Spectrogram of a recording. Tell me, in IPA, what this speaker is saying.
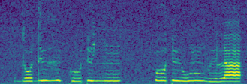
d o˨ d ɨ˧ ɣ ɨ˧ k u˨ ɗ ɨ˦ ɲ ũ˦ | k͡p o˦ ɗ ɨ˦˨ w ũ˦ v ɨ˨ l a˦

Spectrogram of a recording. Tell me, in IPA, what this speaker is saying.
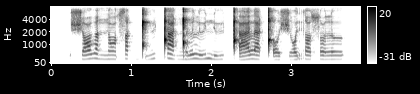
ʃ ɔ ðˤ ɪ n õ sˤ ɪ ɡ͡ǃ y ǃ a ŋ͡ǃ ʏ l y n y ǃʼ a l a ǃʼ ɔ ʃ ɔ rʲ u sˤ u l ɵ

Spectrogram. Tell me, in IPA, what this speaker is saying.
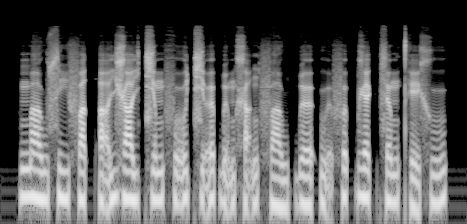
m a̤˨˩ w s i̤˨˩ f a˨˩ t̚ ʔ a̰˧˥ j ɣ a˧ j t͡ɕ ə˨˦ m f o̰˧˥ t͡ɕ ə̰ː˧˥ ɓ ə̰˧˥ m x a̰˧˥ n f a̤˨˩ w ɓ əː˨˦ ʔ ṵ˧˨ ə̯ f ə˦˥ p̚ ɣ ɛ˦˥ k̚ s ə˧ m t̪ʰ e˧˩ x u˨˦

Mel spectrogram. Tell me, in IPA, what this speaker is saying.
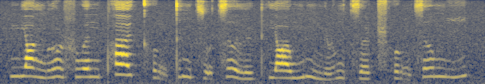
m j ɑ˥˧ ŋ l u˥˩ ʂ w ə˥ n pʰ a˥ ɪ̯ kʰ ʊ̰˨˩ ŋ t̪ i˥˩ ŋ t͡s ṵ˨˩ t͡s ɹ̩˥˩ l y˧˥ pʰ j ɑ˥ ʊ̯ m i˥˩ ŋ m y˩ ɻ ʊ˥˩ ŋ t͡s ɹ̩˧˥ ʈ͡ʂʰ ʊ̰˨˩ ŋ s ɹ̩˥ m i˧˥

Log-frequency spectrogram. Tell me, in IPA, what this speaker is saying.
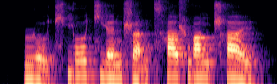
ɻ o̰˨˩ ʊ̯ t͡ɕʰ j o˥ ʊ̯ t͡ɕ j ɛ˧˥ n ʂ a̰˨˩ n t͡sʰ ä˥ ʂ w ɑ˥ ŋ ʈ͡ʂʰ a˥˩ ɪ̯

